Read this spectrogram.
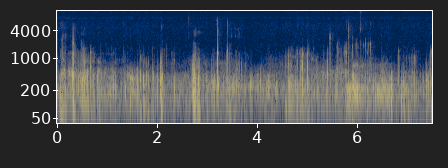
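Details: Continuous loud gurgling, bubbling and popping from the belly after Diet Coke and Mentos were swallowed together, recorded as ASMR; active bowel sounds (borborygmi) of digestion.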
